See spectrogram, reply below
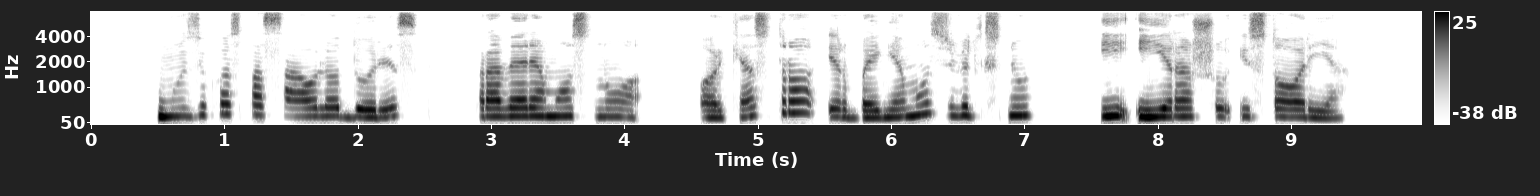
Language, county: Lithuanian, Klaipėda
